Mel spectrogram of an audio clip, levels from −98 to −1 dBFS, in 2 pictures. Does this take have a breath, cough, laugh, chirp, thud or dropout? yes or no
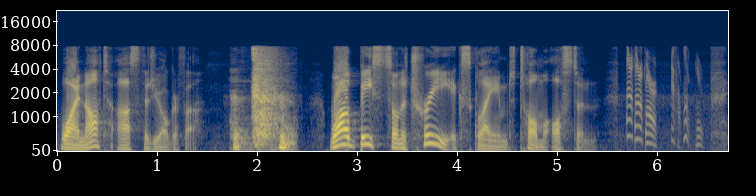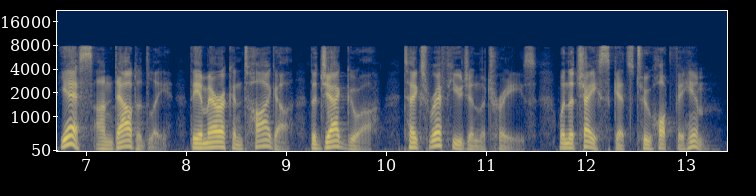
yes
